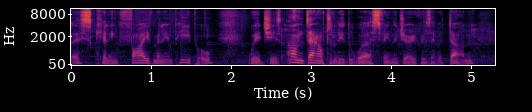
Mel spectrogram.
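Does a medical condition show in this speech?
No.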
